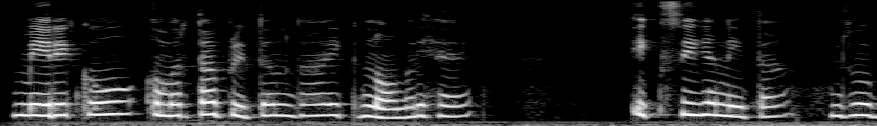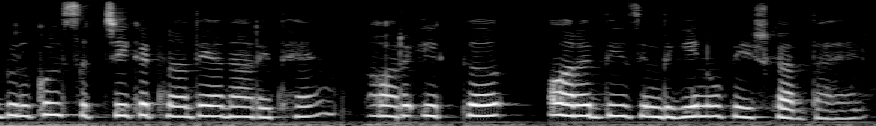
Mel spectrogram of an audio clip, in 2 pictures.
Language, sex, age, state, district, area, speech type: Punjabi, female, 45-60, Punjab, Tarn Taran, urban, spontaneous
